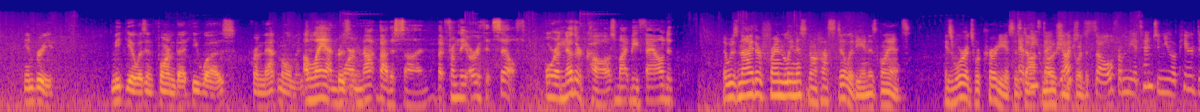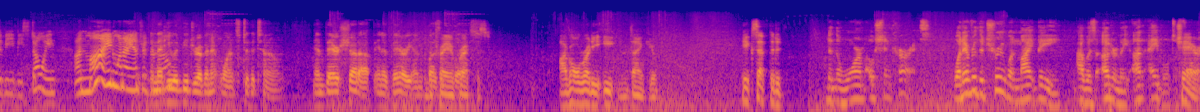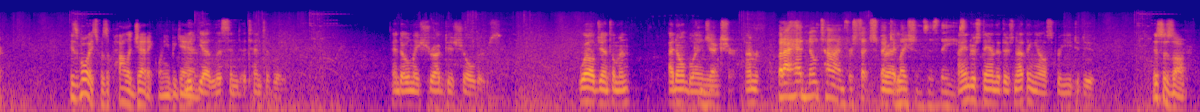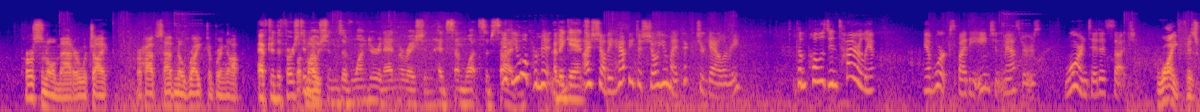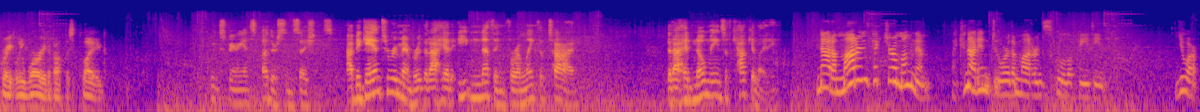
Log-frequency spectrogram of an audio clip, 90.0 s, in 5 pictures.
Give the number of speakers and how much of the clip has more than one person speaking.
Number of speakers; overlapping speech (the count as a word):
four, about 10%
